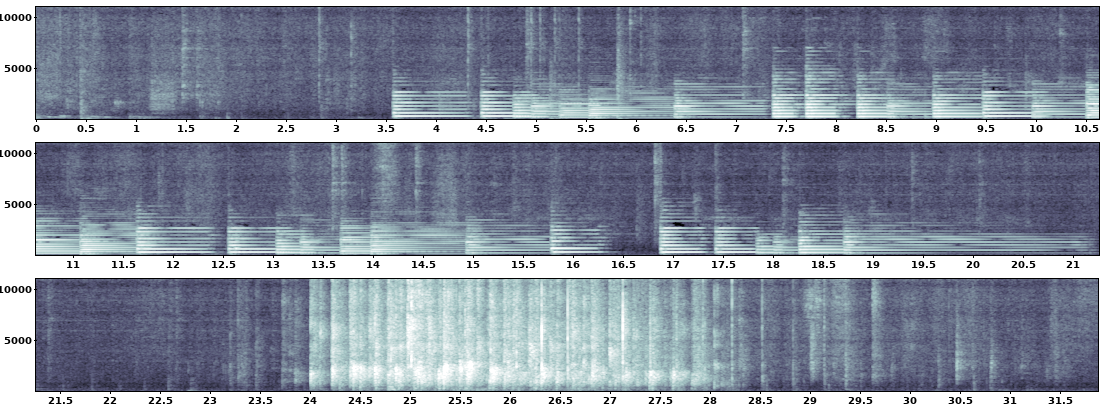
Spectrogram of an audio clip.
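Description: A grand piano played by a child: a short, simple melody in single notes with one brief pause, ending on a held note that rings out. A few seconds later comes a burst of audience applause lasting about four seconds.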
